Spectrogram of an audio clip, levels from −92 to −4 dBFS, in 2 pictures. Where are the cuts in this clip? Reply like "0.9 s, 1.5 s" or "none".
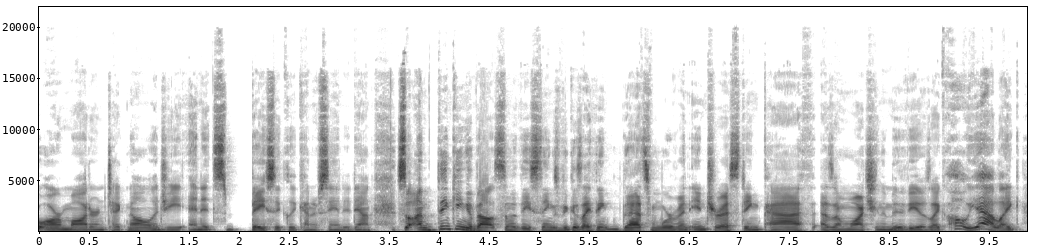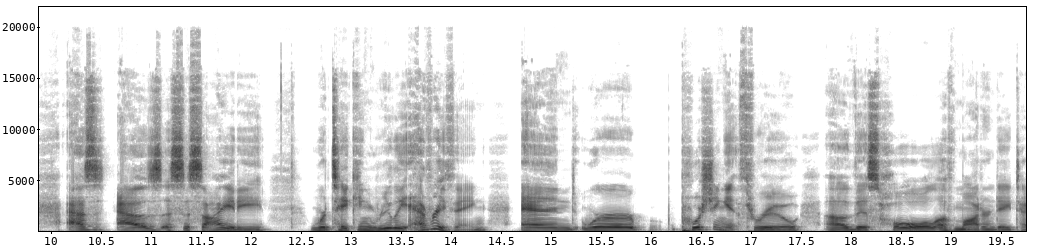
none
